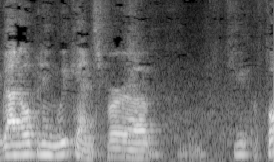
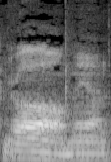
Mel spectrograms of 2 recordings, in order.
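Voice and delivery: normal talking voice

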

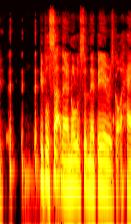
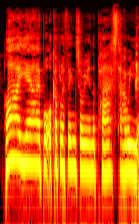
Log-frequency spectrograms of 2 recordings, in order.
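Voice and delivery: bright, much higher, eager hello to a stranger; chirpy greeting; 10 semitones higher than usual. Retold or imitated. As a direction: play yourself overly friendly and high. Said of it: "I was like".

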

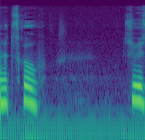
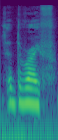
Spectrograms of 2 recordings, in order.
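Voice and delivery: ordinary delivery

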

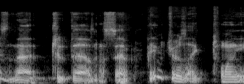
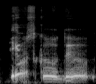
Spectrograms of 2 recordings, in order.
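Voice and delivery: falsetto. Acted. Joking high falsetto remark.

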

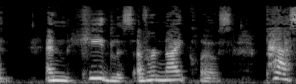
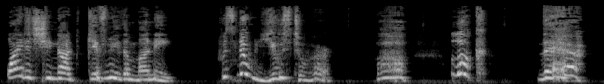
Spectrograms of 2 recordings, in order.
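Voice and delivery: high-pitched frantic wail; screamed confession; 8 semitones higher than usual. A narrator's reading. Miserable woman confesses and sees a ghost, screaming. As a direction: pour out guilt, then shriek in terror. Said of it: "screamed the miserable woman".

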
